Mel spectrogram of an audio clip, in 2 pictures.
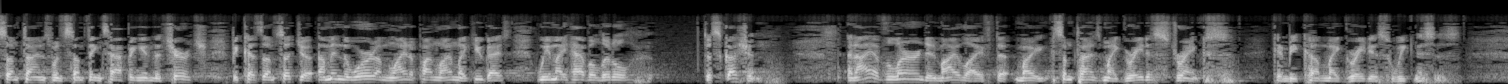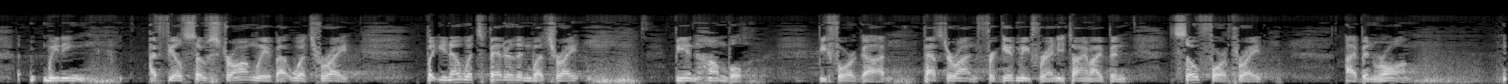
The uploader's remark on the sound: Team Building Breakout Session 3. 2023 Winter Leadership Conference. Every February, pastors and leaders from around the country gather together at our leadership conference. Here’s one of the recordings from our 2023 Leadership Conference.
